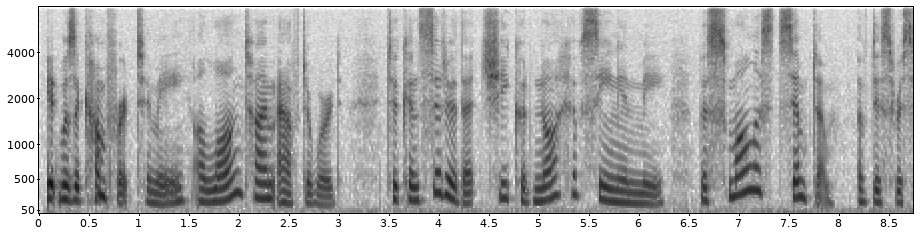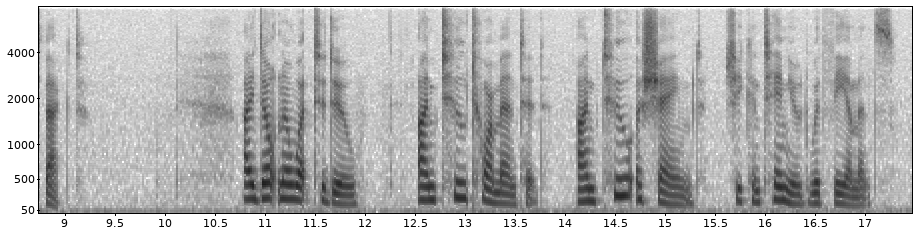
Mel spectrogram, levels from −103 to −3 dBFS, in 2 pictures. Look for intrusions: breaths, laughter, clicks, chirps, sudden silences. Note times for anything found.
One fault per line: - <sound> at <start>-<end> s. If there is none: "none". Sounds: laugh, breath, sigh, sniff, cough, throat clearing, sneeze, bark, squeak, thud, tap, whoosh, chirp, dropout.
none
